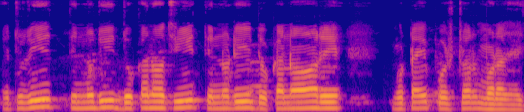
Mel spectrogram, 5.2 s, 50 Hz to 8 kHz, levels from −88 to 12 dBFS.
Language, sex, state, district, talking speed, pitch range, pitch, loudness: Odia, male, Odisha, Malkangiri, 115 wpm, 155-170 Hz, 160 Hz, -15 LUFS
